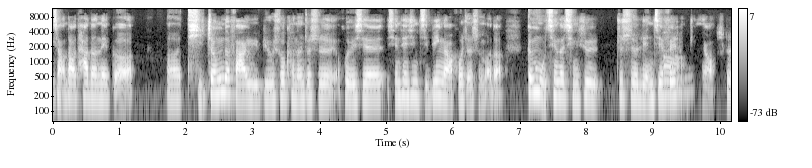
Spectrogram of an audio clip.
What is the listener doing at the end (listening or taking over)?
taking over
